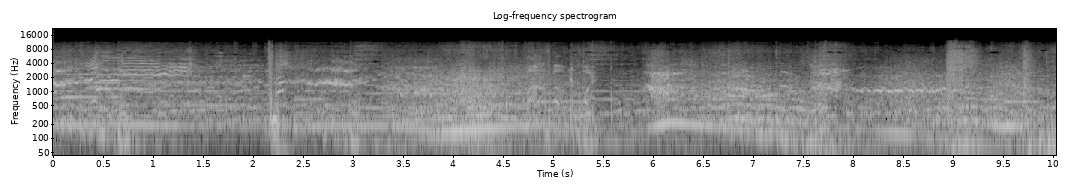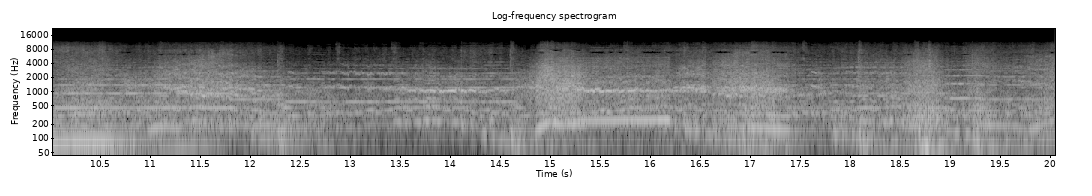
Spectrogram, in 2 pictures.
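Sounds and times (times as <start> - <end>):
car engines revving: 0.0 - 20.0
tyres squealing: 0.0 - 20.0.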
